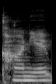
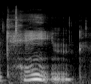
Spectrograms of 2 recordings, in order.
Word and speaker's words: Kanye: So I do not listen to Kanye West. I have never heard a Kanye song. I used to pronounce his name Kane because I'm a little dyslexic and that's how I read it.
